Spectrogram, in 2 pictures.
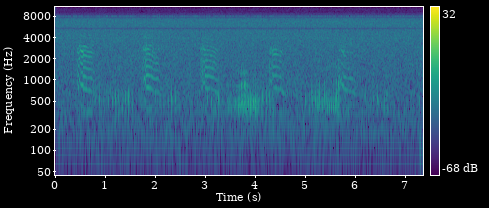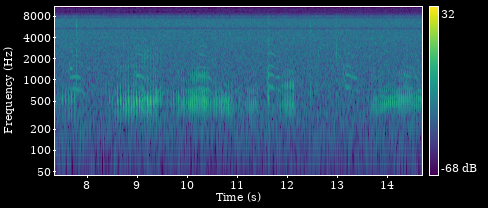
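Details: Spawning frogs in a flooded cattle grid in Cork, Ireland, churn out rolling, purring croak bursts lasting one to two seconds, loudest toward the end, while repeated short, harmonic, downslurred calls from another animal sound between them.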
